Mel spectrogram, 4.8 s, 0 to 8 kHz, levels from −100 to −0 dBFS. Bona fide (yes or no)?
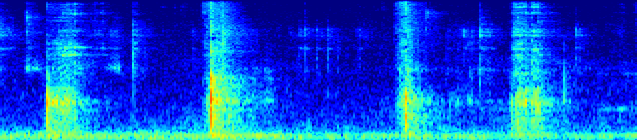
yes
